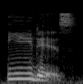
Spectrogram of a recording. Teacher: Here, the final T is changing to a D.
